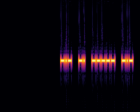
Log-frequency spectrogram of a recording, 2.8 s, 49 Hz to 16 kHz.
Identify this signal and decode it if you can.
Morse code, heard as a keyed tone, about 50 wpm, spaced as for 36 wpm, 700 Hz. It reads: KN0K
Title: USA Call Signs - 4 Characters - 2x Character Spacing - 50wpm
